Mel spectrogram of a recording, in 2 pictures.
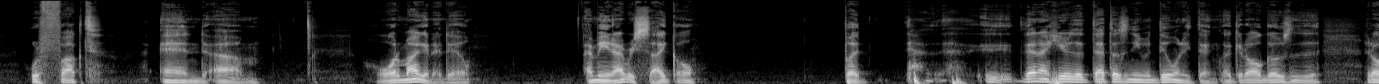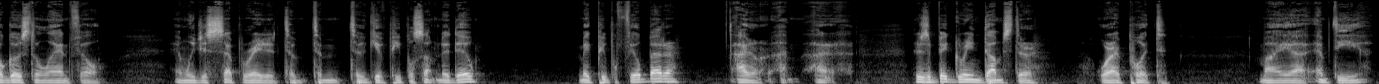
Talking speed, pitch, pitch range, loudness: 145 wpm, 95 Hz, 85-110 Hz, -17 LUFS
